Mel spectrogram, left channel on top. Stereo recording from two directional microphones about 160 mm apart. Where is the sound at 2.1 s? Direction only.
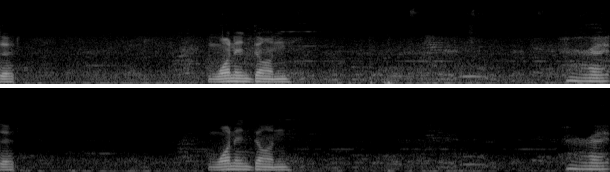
10° right (ahead or behind).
